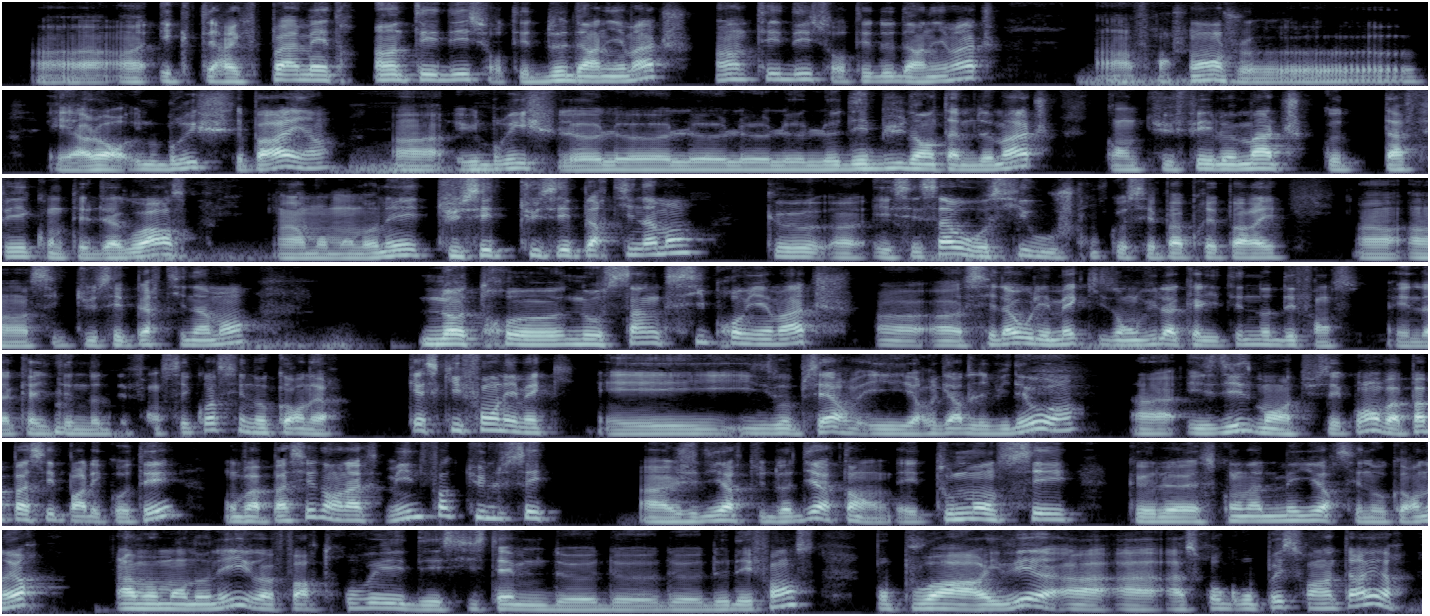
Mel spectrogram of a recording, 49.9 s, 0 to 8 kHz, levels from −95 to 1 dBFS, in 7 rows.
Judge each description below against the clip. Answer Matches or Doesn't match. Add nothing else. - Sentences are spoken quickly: Matches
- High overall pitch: Doesn't match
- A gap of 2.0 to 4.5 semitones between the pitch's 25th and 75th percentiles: Doesn't match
